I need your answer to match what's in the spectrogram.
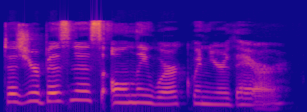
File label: voice warm conversational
